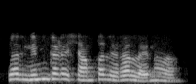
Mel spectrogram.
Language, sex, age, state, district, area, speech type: Kannada, male, 30-45, Karnataka, Belgaum, urban, conversation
